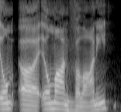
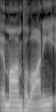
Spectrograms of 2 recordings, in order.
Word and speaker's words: Iman Vellani: And I think Iman Vellani. Yeah, sorry, I said that wrong. Iman Vellani is great as Ms. Marvel, Kamala Khan.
